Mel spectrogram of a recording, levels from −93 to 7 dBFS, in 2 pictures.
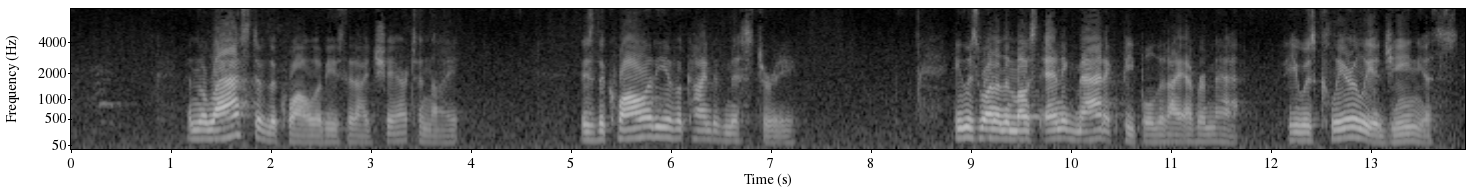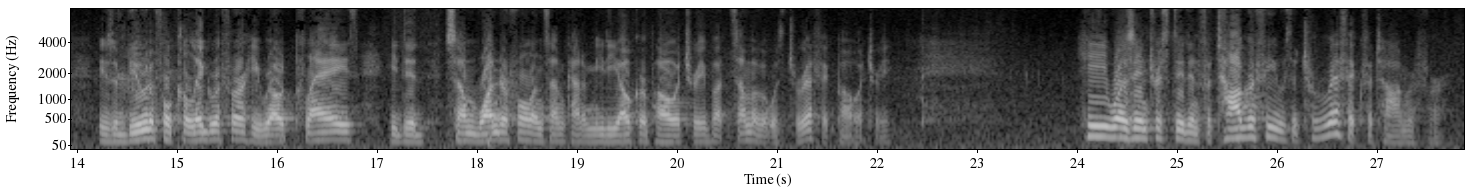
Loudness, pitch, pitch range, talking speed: -28 LUFS, 125 Hz, 110-150 Hz, 150 wpm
